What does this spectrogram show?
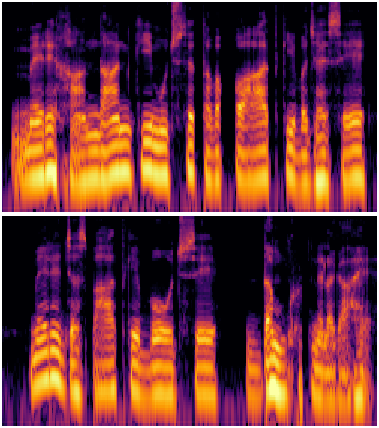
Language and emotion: Urdu, sad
